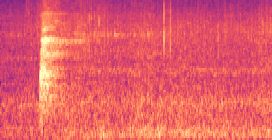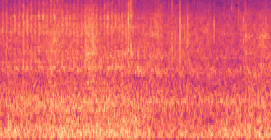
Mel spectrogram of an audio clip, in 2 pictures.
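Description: Wind rumbling on the microphone over the low drone of a fishing boat, with a single sharp click about half a second in.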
